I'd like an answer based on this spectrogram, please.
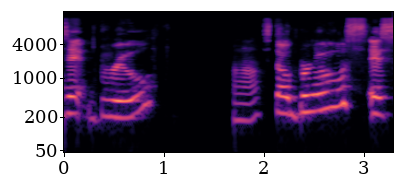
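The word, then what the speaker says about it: BRUE: And they called it brew. Uhhuh. So brew is spelled.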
